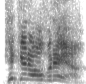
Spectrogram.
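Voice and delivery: high loud mock order; mock command. Imitating the armed character ordering Amy, high mock yell. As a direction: yell it at gunpoint.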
